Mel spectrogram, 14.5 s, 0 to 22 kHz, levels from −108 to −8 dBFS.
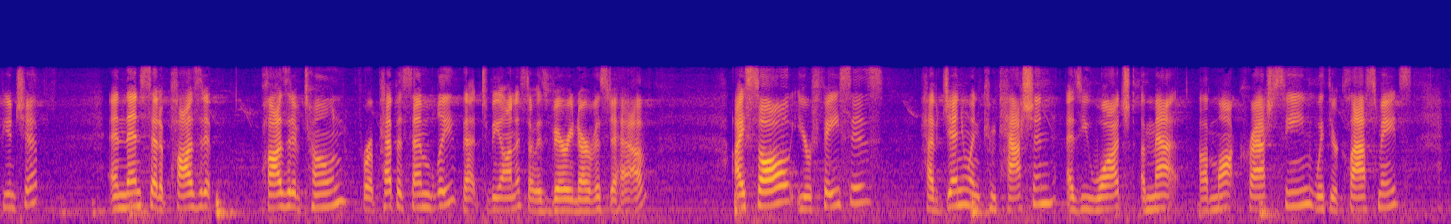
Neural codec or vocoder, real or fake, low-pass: none; real; 7.2 kHz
